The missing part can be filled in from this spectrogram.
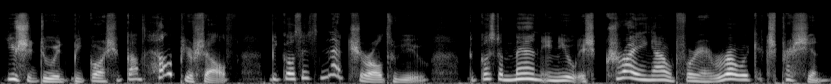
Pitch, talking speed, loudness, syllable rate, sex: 190 Hz, 180 wpm, -19 LUFS, 4.9 syllables/s, male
